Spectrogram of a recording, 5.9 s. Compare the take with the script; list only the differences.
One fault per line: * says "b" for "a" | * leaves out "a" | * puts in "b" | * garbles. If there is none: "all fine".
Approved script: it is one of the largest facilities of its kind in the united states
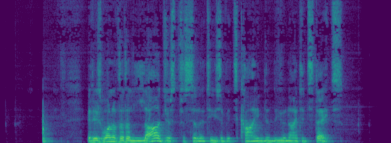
* puts in "the"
